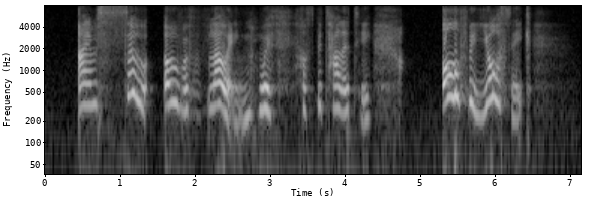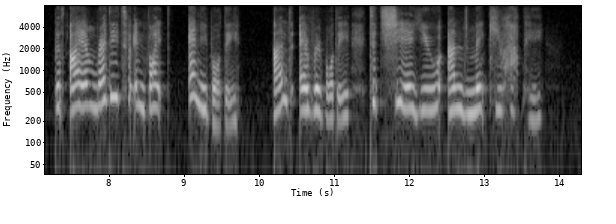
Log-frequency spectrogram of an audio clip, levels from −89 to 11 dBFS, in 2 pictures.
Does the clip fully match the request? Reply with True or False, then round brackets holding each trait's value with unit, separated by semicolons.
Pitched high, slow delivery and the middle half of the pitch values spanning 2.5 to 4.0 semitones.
True (295 Hz; 110 wpm; 3.5 semitones)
